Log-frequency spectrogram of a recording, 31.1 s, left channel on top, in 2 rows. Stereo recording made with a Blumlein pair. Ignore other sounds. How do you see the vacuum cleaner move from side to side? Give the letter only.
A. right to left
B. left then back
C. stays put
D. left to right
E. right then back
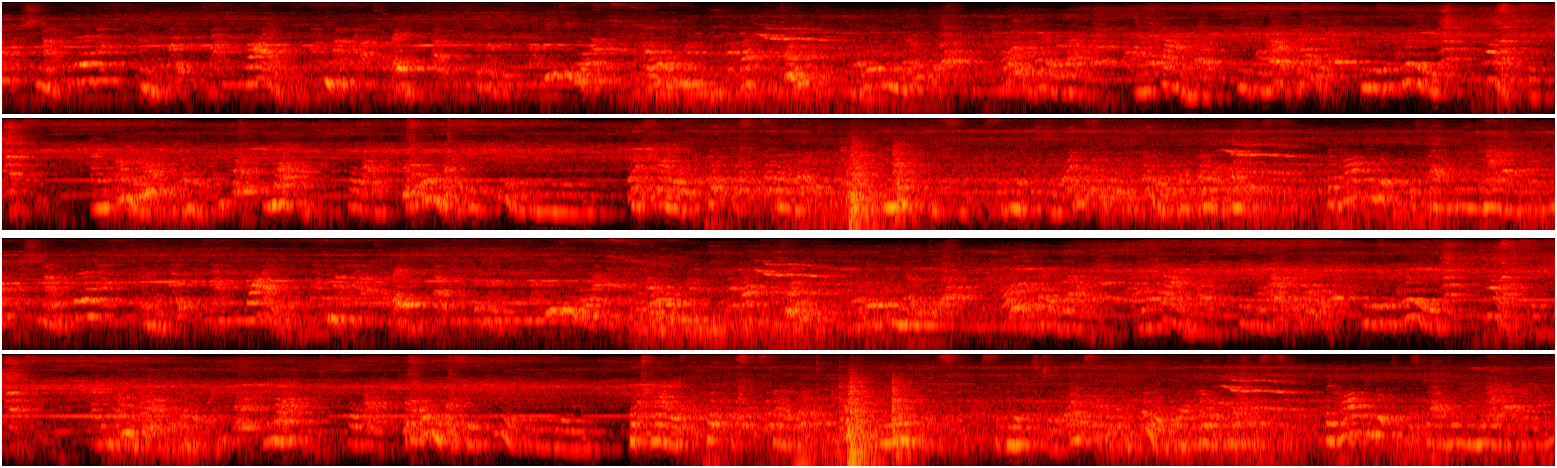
A.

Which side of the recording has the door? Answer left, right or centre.
right.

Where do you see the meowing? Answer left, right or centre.
right.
